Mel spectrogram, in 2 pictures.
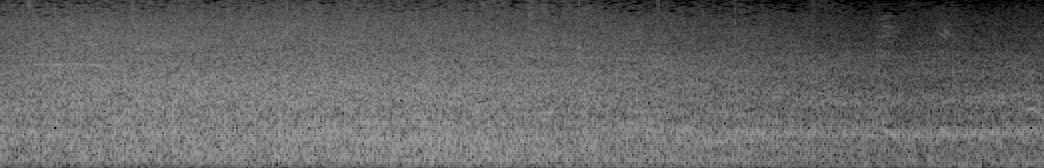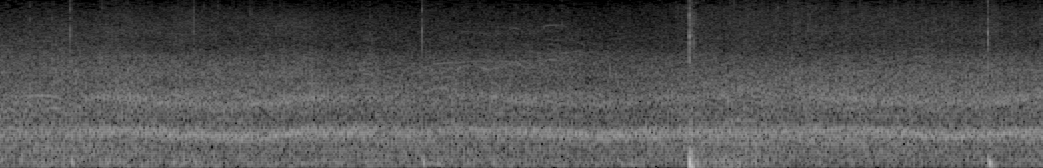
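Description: A large stadium crowd roars steadily, louder at first and then easing off.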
